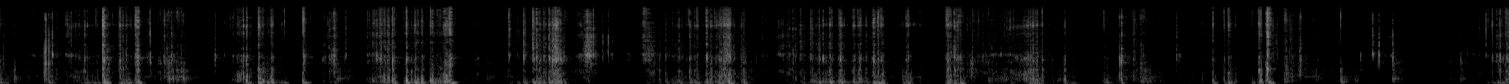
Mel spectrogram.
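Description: A solid lavender soap bar, held in hand, is shaved with a utility knife blade, and the flakes pile up. Repeated bright, crunchy scraping strokes come in quick bursts separated by brief pauses.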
